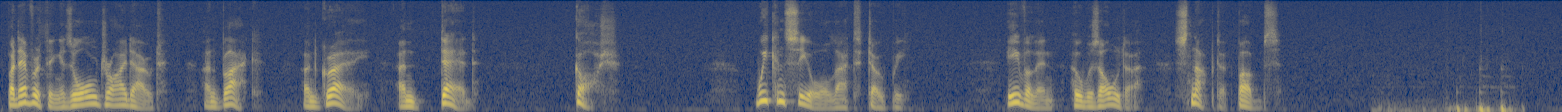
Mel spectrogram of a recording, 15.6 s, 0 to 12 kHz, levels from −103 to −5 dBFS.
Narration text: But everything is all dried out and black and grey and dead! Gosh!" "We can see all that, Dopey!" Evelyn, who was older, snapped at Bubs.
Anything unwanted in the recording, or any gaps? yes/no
yes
